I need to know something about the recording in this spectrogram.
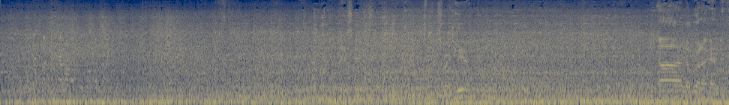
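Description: Loud, steady city street noise with a deep rumble throughout, the kind made by traffic and the elevated train on Roosevelt Avenue. A voice comes in briefly near the end.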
